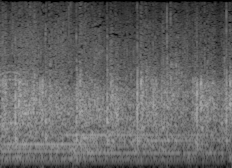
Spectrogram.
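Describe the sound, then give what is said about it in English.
Church audience clapping hands in praise during a worship service, a dense, steady wash of many hands applauding together at an even level for the whole stretch, with no voices standing out. “Come on, let's give God a hand clap of praise in his house.”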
